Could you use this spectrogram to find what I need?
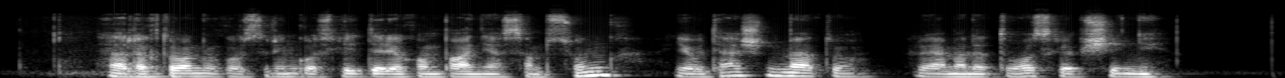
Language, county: Lithuanian, Kaunas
